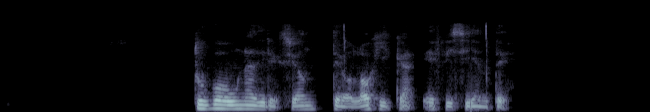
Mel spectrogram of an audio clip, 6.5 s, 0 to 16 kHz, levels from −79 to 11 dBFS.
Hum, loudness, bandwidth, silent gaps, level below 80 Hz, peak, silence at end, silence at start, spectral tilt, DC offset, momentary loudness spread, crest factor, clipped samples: none; -24 LUFS; 7.4 kHz; none; -64 dBFS; -8 dBFS; 1.45 s; 1.95 s; -8 dB/octave; under 0.1%; 12 LU; 20 dB; under 0.1%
